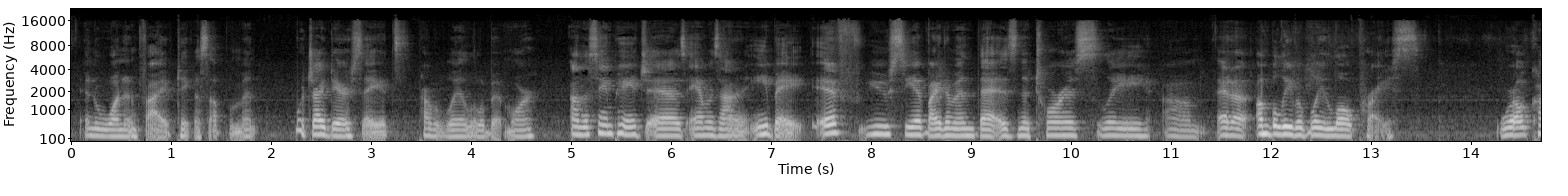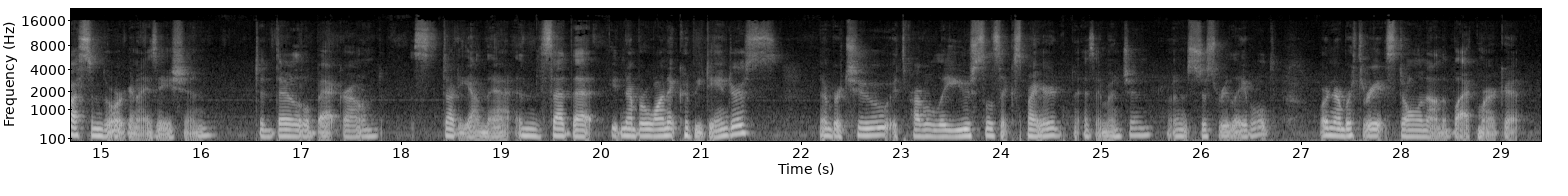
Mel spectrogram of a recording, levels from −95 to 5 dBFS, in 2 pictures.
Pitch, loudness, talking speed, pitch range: 165 Hz, -24 LUFS, 165 wpm, 150-180 Hz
